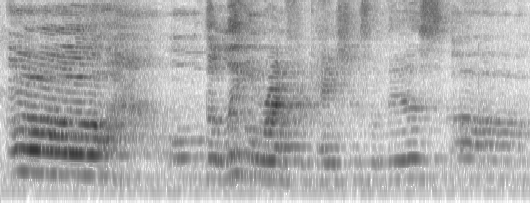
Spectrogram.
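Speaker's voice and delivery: loud fretful gasp fading to a sigh; worried insurance guy. Retold or imitated. Friend J C from insurance balking at the roof plan, loud fretful gasp. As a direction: fret over liability like an insurance man. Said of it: "would be like".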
